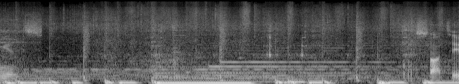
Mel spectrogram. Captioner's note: food sizzling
